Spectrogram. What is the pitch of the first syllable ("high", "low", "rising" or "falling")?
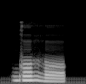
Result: high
